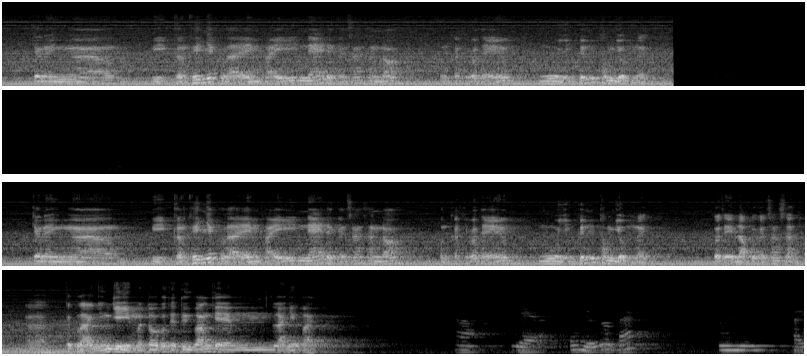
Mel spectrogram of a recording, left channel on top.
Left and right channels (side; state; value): left; drops out; at 6.8 s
